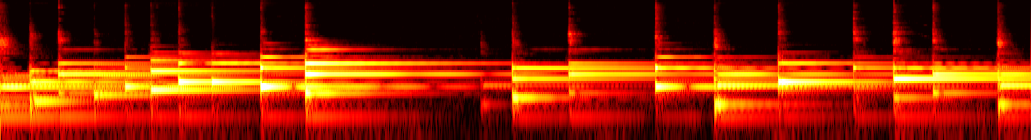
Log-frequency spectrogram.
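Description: Steel handpan struck with mallets, its notes ringing on and overlapping one another. A quick rising run of notes fills the first three seconds, one note then rings out alone, and about five seconds in a slower run of single strikes begins.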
